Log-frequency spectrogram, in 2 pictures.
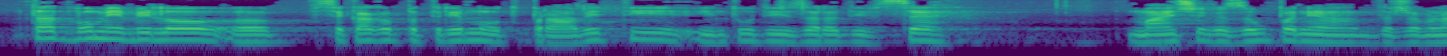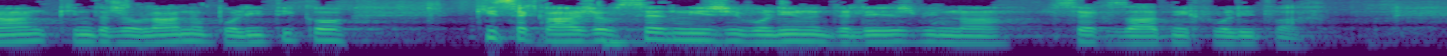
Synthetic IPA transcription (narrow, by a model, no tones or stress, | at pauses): t̪aːd̪ʋomjɛbilowsɛkaːkɔɾpɔt̪ɾeːbnɔɔt̪pɾaːʋit̪iint̪uːd̪izaɾaːd̪iwsɛ | manʃɛɡazauːpanjad̪əɾʒawlʲjaːŋkind̪əɾʒawlʲjaːnɛwpɔliːt̪ikɔkisɛkaːʒɛwsɛniʒiʋɔliwnid̪ɛleːʒbinawsɛxzaːd̪nixʋɔlit̪ʋa̰x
